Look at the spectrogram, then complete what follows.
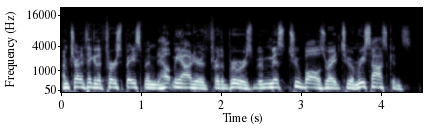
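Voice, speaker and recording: The joking American man with a lightish, higher voice you'd hear bantering with callers from a snug, dead-sounding sports radio booth. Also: fast, no echo, studio quality. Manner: informal, joking, slangy. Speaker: sports radio call-in host. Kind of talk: casual chat with callers. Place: radio studio. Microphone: close studio microphone.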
